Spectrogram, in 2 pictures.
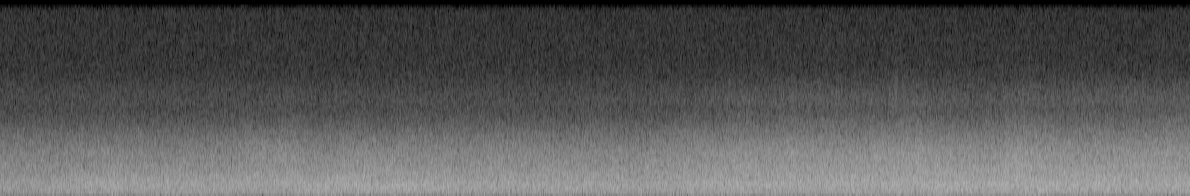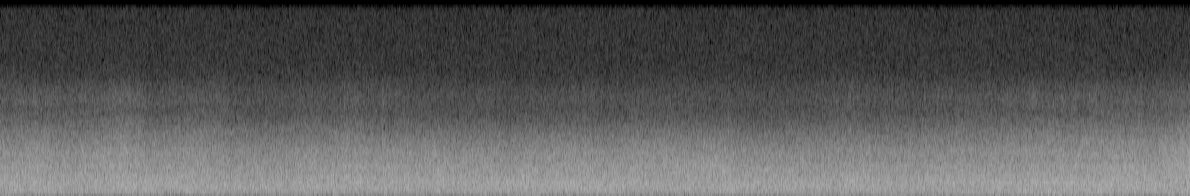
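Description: Steady thunderstorm rain, a dense even hiss that grows a little louder over the first several seconds and then holds.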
